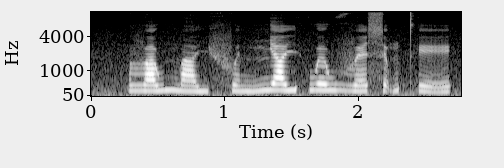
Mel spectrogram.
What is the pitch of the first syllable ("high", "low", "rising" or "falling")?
rising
